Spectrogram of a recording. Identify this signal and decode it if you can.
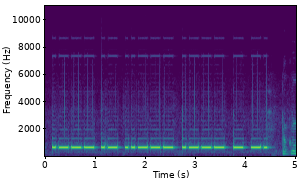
Morse code, heard as a keyed tone, about 19 wpm, 660 Hz, with radio noise. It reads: JA2JTN
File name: jh8cbh / 2019cw / sp18- w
